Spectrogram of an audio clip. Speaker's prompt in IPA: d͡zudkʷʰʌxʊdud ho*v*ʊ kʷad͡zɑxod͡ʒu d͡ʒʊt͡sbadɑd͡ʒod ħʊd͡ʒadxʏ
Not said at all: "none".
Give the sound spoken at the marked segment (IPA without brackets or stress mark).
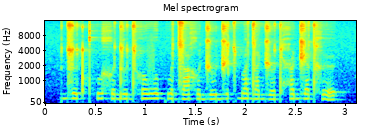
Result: v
